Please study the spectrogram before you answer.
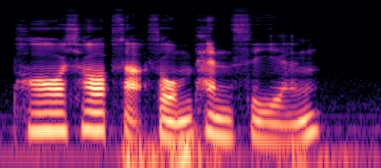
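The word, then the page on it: แผ่นเสียง: Thai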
